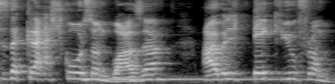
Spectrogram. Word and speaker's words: Wazuh: outof thee boox info the proper way to pronounce is waza I might say wazu or waza because there are some confusions so let's keep everyone happy I have written a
